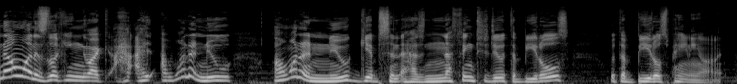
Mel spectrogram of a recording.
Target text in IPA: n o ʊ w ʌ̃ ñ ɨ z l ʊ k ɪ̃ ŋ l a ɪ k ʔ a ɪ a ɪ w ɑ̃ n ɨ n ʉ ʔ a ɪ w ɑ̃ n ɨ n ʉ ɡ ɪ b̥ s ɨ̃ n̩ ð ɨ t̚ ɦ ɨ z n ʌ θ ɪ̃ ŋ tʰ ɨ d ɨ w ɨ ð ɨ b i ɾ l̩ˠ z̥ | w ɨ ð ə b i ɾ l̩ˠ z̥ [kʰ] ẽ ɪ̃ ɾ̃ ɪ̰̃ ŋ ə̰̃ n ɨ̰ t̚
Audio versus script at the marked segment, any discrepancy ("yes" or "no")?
yes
